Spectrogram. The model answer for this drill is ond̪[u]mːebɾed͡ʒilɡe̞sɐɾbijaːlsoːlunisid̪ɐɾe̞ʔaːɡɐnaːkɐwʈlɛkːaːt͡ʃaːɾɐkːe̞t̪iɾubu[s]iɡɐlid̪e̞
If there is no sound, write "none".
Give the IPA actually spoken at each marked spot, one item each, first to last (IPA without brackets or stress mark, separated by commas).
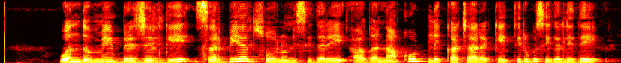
o, s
